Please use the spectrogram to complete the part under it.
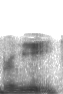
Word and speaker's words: Brouilly: B-R-O-U-I-L-L-Y, pronounced Bruy. The reds of this region are really fruity.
